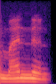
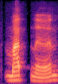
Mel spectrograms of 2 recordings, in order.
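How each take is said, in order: First: The first syllable ends in an n sound. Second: The first syllable ends in a t sound. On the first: The speaker calls it right. "tapi dibacanya manen" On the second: The speaker calls it wrong. "Tulisannya matnen"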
